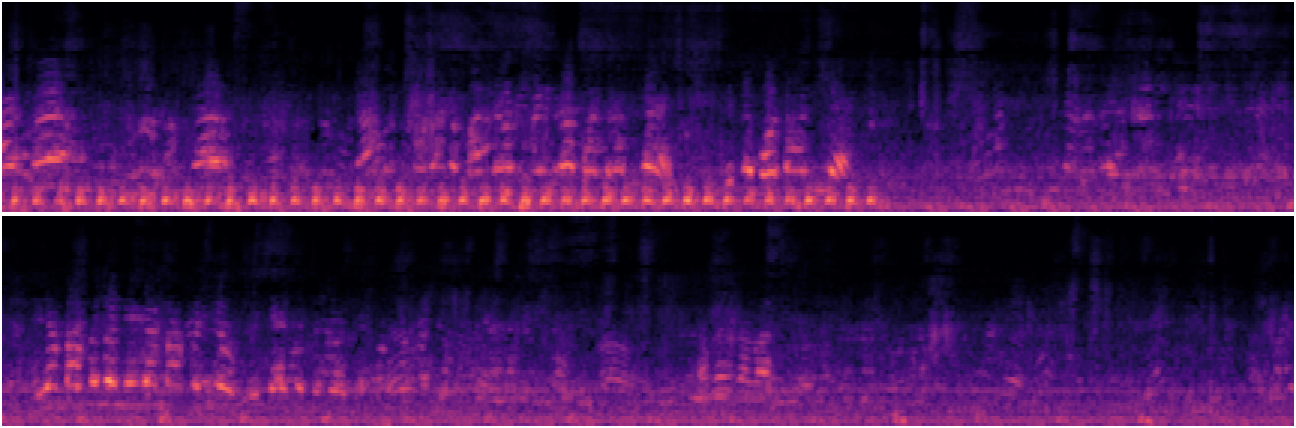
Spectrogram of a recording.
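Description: Several men talk and shout excitedly nearby.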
